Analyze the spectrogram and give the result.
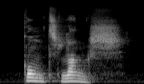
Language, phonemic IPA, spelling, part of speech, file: Dutch, /ˈkɔmt ˈlɑŋs/, komt langs, verb, Nl-komt langs.ogg
- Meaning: inflection of langskomen: 1. second/third-person singular present indicative 2. plural imperative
